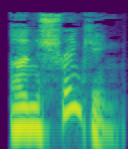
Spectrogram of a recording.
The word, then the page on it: unshrinking: British English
